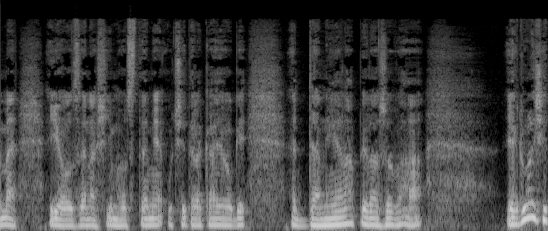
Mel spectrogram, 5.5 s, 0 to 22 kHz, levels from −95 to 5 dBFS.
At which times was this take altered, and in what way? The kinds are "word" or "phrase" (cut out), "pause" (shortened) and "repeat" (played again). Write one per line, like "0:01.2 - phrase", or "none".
none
